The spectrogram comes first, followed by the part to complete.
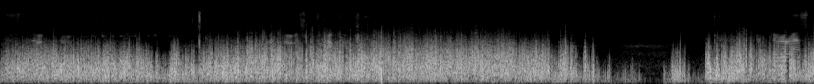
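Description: Strong wind buffeting the camera microphone with a loud, rough rumble that drops away briefly about six seconds in, then returns.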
